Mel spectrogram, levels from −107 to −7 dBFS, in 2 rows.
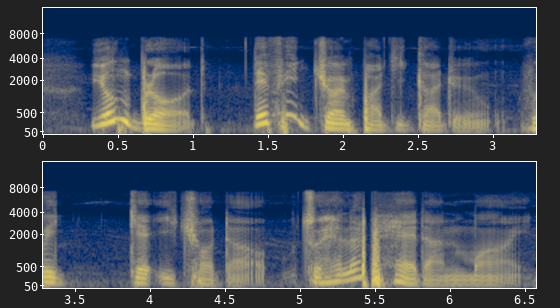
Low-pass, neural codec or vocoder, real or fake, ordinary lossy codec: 7.2 kHz; none; real; none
